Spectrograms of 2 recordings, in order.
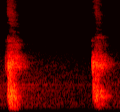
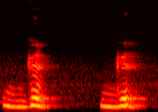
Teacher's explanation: lá no nosso véu palatar, a gente vai usar ele como ponto de articulação para o C e para o G. Não tem como você passar a sua língua no seu véu palatal, mas pensa que é lá atrás, perto da garganta, tá bom? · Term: velares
